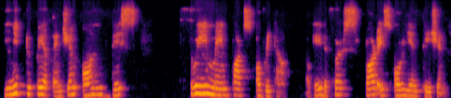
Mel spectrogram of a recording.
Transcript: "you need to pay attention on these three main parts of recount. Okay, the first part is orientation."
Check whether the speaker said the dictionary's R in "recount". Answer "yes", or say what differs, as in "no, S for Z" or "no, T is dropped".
yes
